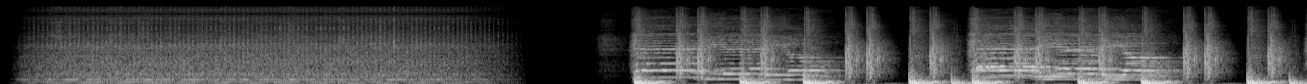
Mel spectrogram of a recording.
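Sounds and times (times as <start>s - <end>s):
machine running with low hum: 0.1s - 5.3s.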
